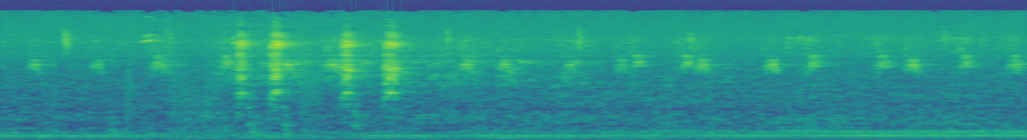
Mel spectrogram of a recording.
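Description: A western grey squirrel gives short, sharp barks, repeated in a quick series over a steady low hum.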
